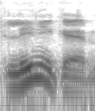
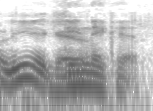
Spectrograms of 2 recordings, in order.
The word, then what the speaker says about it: Lineker: Bueno, yo no sé, yo siempre he dicho Gary Lineker, ¿no? – Lineker.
